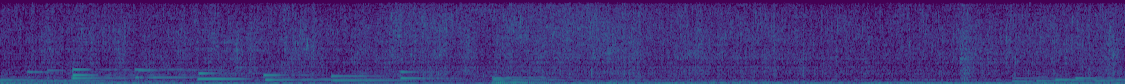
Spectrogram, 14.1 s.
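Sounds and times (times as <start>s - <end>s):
food sizzling in oil: 0.0s - 14.0s
spatula stirring in pan: 0.3s - 9.1s.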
